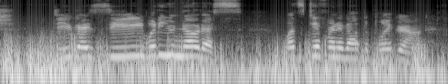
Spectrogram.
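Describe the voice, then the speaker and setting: Spoken in an American accent at a moderate pace, the voice keeps very even loudness amid audible room echo and noticeable background noise. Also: woman. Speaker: vlogger. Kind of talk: casual chat.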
